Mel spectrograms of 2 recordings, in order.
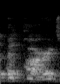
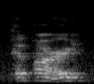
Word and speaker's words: Peppard: It's, Peppard in French, or Pippard, has a silent D. So it's almost like Peppard.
